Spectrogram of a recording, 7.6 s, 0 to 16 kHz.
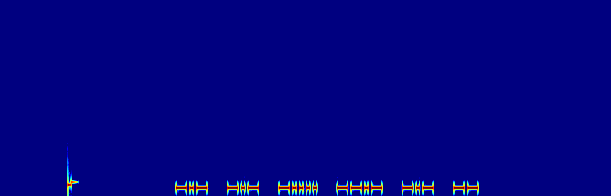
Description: Morse code, heard as a keyed tone, about 28 wpm, spaced as for 20 wpm, 700 Hz. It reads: KK6QKM
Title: USA Call Signs - 6 Characters - 2x Character Spacing - 28wpm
